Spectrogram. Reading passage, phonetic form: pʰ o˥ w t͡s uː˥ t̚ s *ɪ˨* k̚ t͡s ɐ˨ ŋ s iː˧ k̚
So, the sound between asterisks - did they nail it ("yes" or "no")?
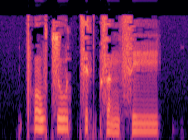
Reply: no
